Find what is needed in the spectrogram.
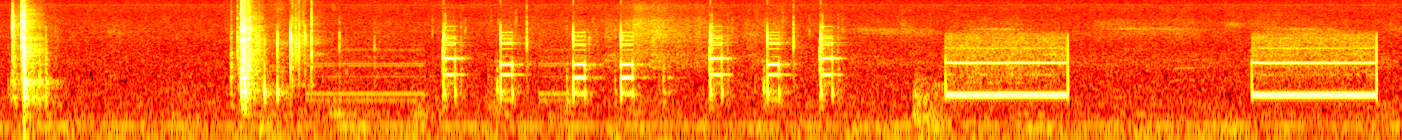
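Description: A telephone call being placed: the receiver clicks, a dial tone sounds briefly, and about nine keypad tones are dialled. Then two one-second ringing tones sound in the earpiece while the other phone rings.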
